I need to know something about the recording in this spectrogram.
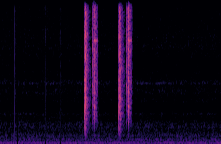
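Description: Short sharp clicks sound as a game menu opens.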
